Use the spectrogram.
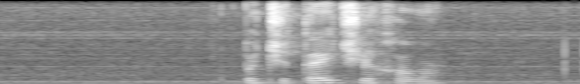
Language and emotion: Russian, neutral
